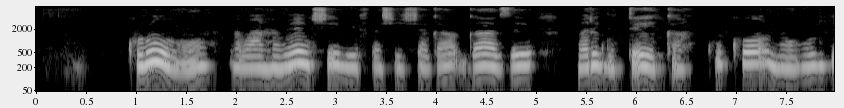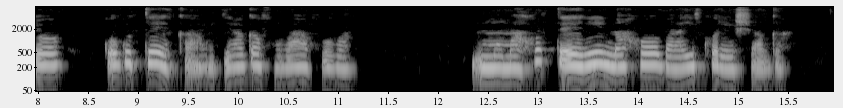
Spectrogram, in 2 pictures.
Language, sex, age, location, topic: Kinyarwanda, female, 36-49, Musanze, government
